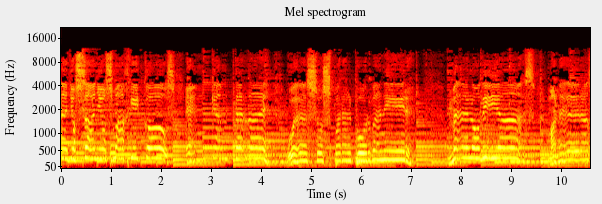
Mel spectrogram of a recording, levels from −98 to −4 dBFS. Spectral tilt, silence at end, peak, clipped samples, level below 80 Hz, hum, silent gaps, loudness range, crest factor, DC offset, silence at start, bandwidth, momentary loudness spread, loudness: -4.5 dB/octave; 0 s; -6 dBFS; under 0.1%; -64 dBFS; none; none; 2 LU; 16 dB; under 0.1%; 0 s; 12 kHz; 7 LU; -23 LUFS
